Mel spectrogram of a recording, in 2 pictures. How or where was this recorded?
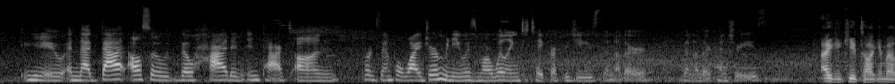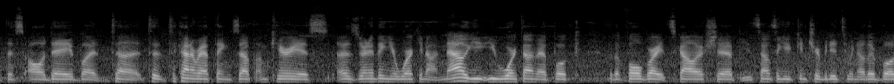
outdoors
